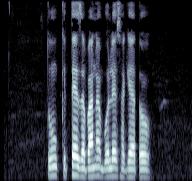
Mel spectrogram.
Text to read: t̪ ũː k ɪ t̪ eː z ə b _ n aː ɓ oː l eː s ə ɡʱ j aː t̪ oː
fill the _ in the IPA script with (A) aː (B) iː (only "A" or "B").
A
